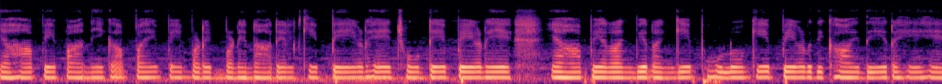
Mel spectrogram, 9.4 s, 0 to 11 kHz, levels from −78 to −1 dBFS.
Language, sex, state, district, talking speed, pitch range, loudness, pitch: Hindi, female, Haryana, Rohtak, 160 wpm, 180-185 Hz, -16 LUFS, 180 Hz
